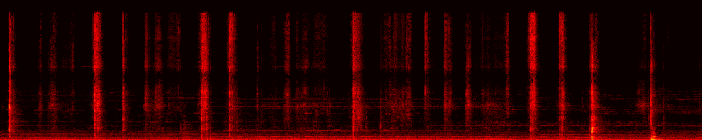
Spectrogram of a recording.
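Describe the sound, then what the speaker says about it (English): Tarot cards are shuffled close by in repeated crisp riffles and snaps, with short pauses between bursts and no talking. "I shuffle and you guys see me shuffle."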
